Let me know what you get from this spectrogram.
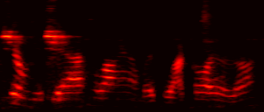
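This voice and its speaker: Man, high voice, very slow and halting, distant outdoor recording, noisy street. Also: steady tone. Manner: halting, full of pauses and fillers. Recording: distant mic with audible background noise.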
